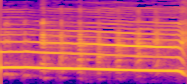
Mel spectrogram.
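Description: A person's long, high-pitched playful howl, a mock tiger roar, held as one unbroken note that slowly sags in pitch.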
